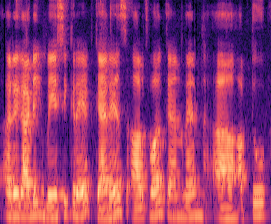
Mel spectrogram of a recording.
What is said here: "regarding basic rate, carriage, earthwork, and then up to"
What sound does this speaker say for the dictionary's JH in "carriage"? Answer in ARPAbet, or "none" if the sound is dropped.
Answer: Z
